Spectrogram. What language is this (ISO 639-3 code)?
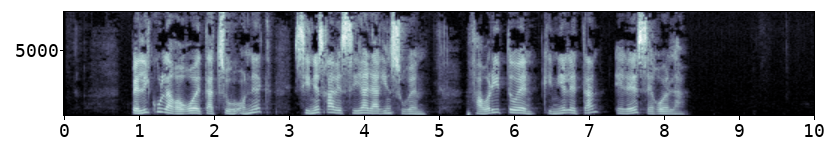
eus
